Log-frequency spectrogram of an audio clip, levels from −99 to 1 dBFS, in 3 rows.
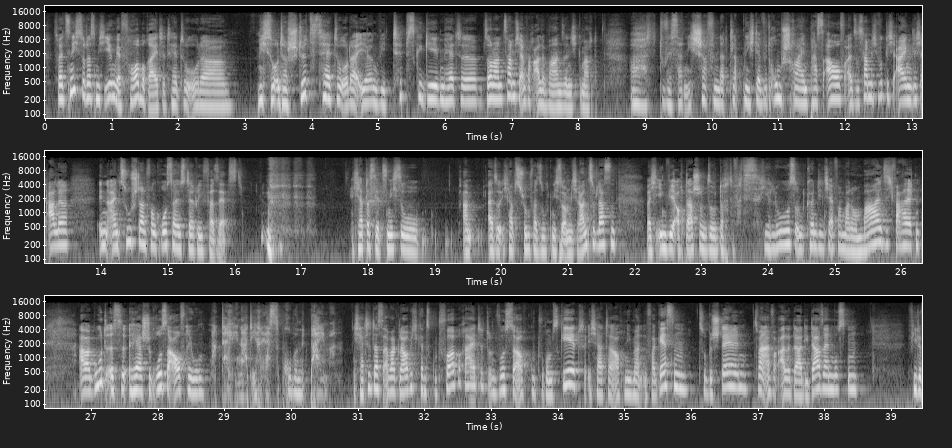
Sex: female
